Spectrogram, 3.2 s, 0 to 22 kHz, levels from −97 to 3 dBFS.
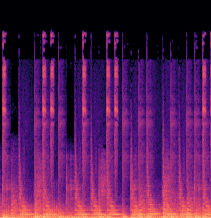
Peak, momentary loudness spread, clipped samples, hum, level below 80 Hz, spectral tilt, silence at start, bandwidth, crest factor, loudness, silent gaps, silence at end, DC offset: -2 dBFS; 2 LU; under 0.1%; none; -18 dBFS; -6.5 dB/octave; 0 s; 19.5 kHz; 12 dB; -17 LUFS; none; 0 s; under 0.1%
